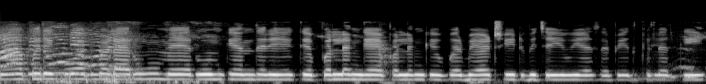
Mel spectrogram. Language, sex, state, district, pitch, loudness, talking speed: Hindi, female, Rajasthan, Bikaner, 235 Hz, -12 LUFS, 195 wpm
